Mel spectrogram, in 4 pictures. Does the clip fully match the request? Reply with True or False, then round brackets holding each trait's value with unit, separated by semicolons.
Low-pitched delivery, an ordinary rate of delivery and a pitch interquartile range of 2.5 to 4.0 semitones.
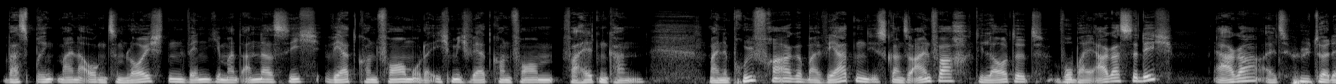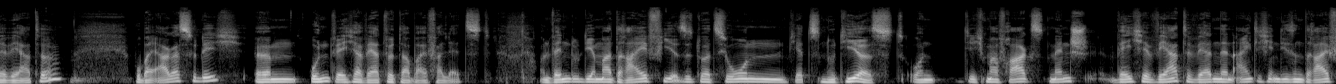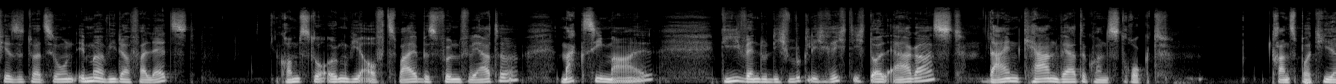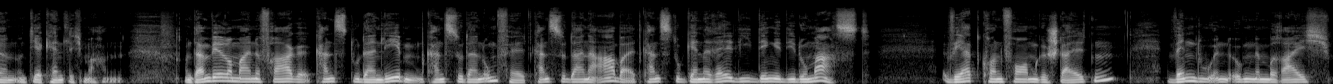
True (120 Hz; 145 wpm; 3.4 semitones)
